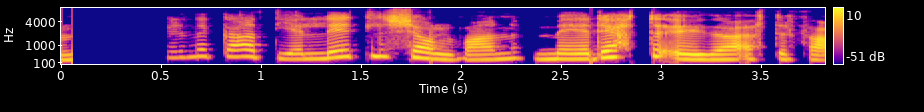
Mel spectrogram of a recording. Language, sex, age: Icelandic, female, 13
